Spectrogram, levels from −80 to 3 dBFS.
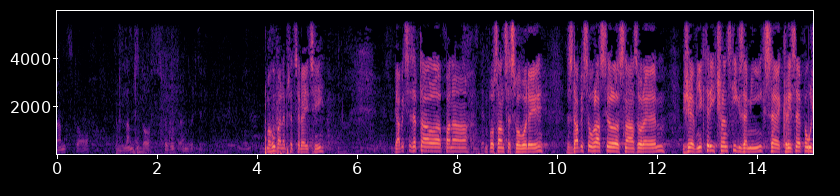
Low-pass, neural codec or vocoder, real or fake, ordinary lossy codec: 5.4 kHz; none; real; none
